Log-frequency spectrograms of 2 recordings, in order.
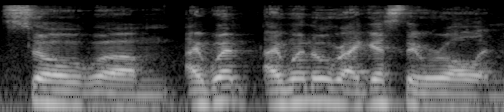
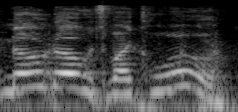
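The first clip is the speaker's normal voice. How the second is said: higher mock of the guy insisting; a hint of a squeaky protest; mock defensive; 14 semitones higher than usual. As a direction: lightly imitate the protesting guy. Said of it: "he's like".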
